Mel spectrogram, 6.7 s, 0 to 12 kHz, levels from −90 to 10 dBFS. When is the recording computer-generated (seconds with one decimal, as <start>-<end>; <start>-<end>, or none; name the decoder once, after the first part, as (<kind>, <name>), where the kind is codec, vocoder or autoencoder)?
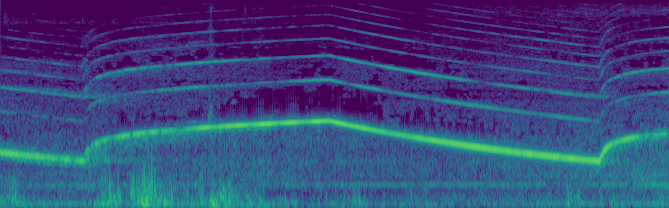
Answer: none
